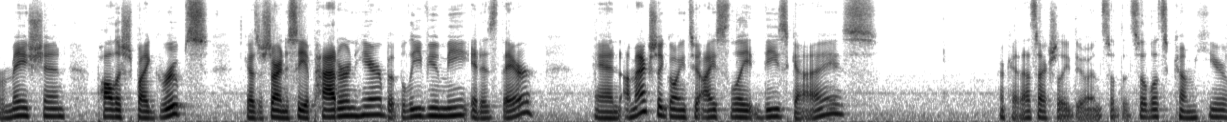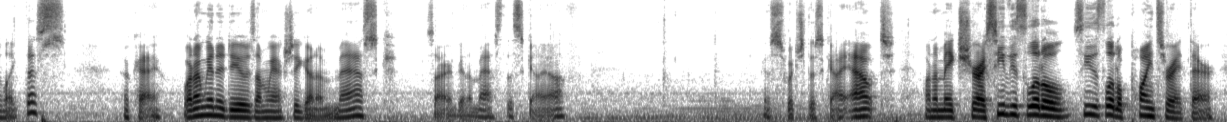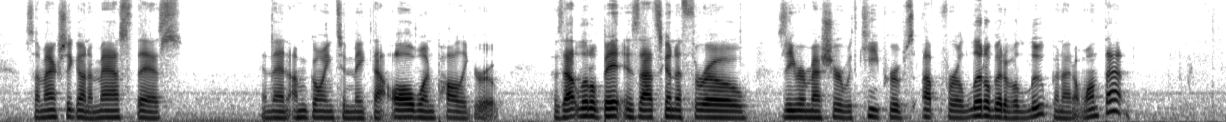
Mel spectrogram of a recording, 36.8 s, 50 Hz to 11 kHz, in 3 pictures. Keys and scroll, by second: 8.1 ctrl+z, 9.3 ctrl+shift+a, 16.2 ctrl+z, 18.5 ctrl+z.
